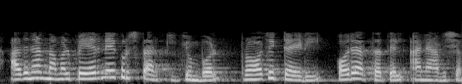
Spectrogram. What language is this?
Malayalam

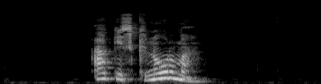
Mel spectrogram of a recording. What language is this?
Jaqaru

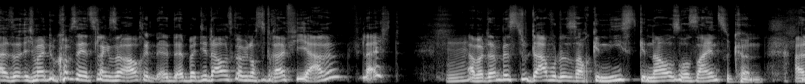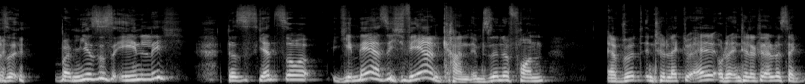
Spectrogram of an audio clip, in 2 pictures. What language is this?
German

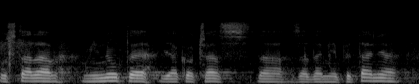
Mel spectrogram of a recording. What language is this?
Polish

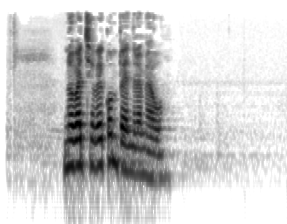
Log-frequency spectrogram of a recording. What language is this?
Catalan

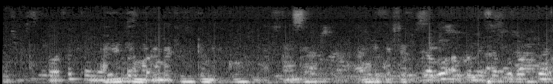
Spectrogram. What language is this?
Kinyarwanda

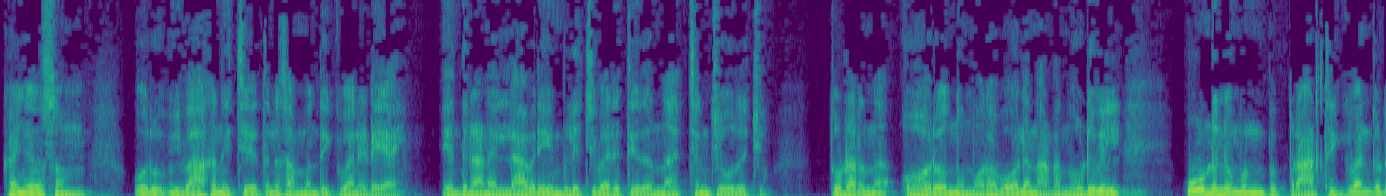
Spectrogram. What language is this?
Malayalam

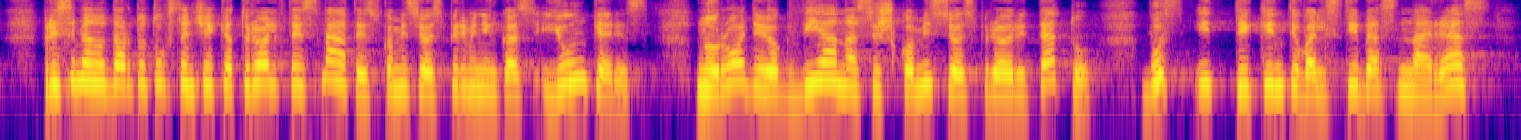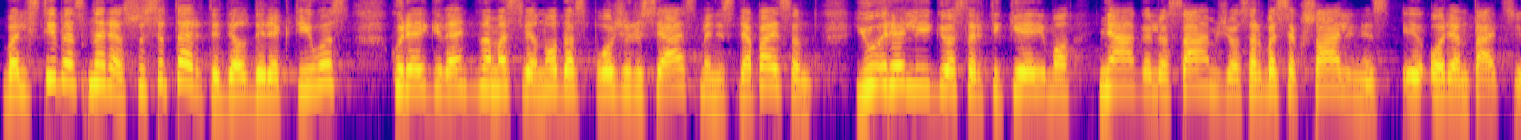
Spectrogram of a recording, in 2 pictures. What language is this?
Lithuanian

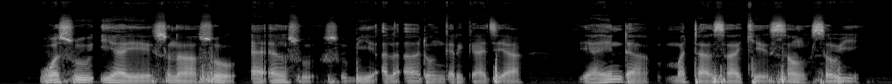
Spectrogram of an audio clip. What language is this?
Hausa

